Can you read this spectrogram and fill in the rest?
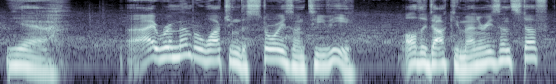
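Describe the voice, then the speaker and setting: A man's voice: mid-range voice, big pitch swings, moderate pace, a little hiss or hum, lightly acted. A man playing an eager, awkward male student in a casual, chatty audio drama style. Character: excitable, awkward male student, lovelorn new kid.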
